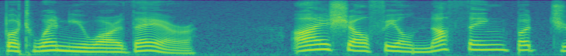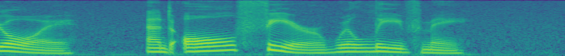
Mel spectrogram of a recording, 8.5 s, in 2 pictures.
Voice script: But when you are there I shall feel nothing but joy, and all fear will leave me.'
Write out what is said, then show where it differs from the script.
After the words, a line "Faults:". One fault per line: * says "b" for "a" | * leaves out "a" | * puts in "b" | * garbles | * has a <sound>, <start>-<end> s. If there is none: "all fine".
But when you are there I shall feel nothing but joy, and all fear will leave me.'
Faults:
all fine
